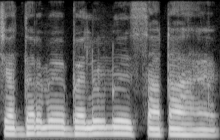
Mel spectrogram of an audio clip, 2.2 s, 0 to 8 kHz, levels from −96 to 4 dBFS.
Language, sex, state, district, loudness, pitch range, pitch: Hindi, male, Bihar, Muzaffarpur, -13 LUFS, 120-140 Hz, 130 Hz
